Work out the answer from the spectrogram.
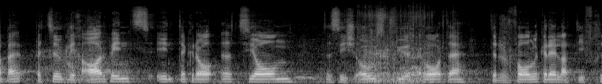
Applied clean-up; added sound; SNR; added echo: none; Skateboard; 14 dB; none.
